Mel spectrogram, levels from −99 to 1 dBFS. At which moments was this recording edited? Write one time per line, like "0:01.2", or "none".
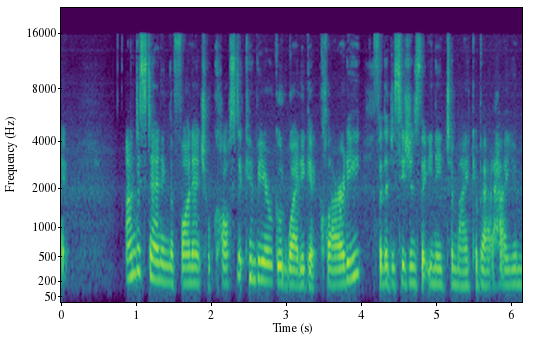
0:02.3
0:02.8
0:04.2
